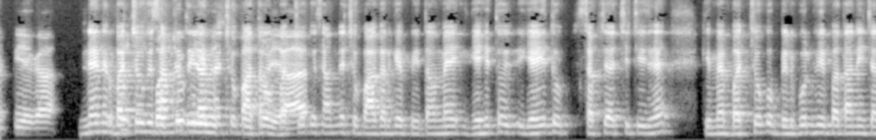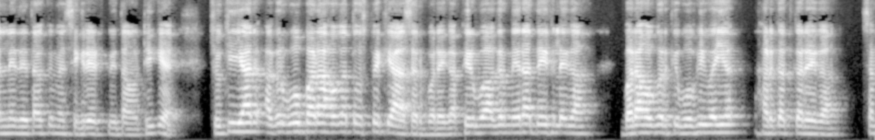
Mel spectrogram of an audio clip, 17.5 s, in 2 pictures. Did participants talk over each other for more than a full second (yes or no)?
yes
